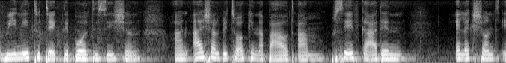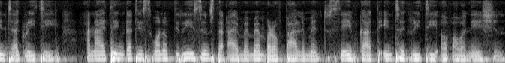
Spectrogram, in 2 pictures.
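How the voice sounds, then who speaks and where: A woman speaks at a moderate pace in a very deep, low pitch. Her tone is dark and mellow, and her intonation stays flat and monotone. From the Gambia. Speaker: member of parliament. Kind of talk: conference self-introduction.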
